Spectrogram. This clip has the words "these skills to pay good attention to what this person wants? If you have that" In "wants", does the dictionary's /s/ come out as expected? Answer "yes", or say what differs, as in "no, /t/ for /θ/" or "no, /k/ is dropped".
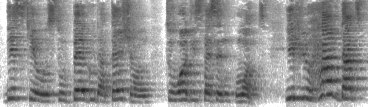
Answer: no, /s/ is dropped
